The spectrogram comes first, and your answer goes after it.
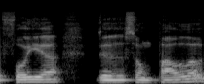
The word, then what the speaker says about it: Folha de S.Paulo: I'm going to try to get the pronunciation right. Folha de S.Paulo.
